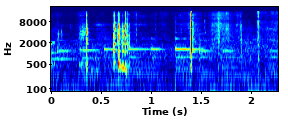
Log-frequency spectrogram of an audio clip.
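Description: Background music, with a few sharp clicks from a plastic lid being twisted onto a shaker bottle. The loudest click comes about one and a half seconds in.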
